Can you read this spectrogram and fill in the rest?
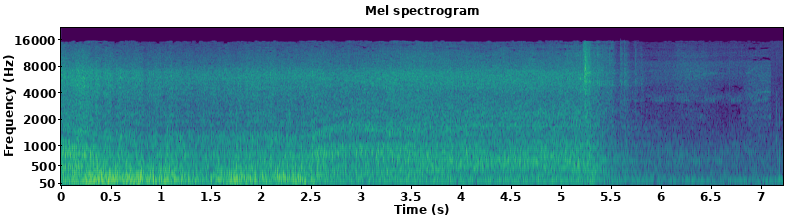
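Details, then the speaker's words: AC condenser unit with 24 V coil contactor: condenser fan drones evenly and then winds down, but no compressor hum; the compressor is not running. "so fan is running but there's no I don't hear the compressor running too"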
